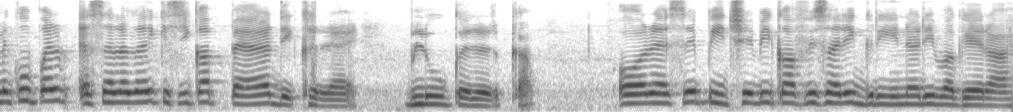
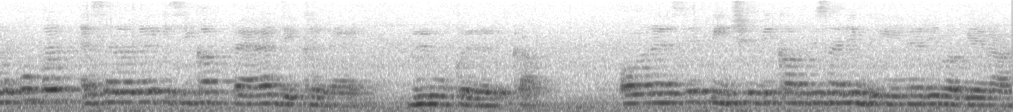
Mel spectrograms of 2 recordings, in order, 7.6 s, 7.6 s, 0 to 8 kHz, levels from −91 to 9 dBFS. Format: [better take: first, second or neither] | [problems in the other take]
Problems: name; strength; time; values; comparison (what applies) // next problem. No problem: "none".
first | background sound (Engine); 13 dB below the speech // room echo; dies away in 0.9 s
